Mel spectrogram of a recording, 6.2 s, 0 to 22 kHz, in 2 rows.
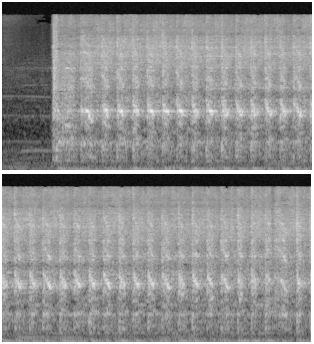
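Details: Volvo V40 abandoned for years: cranks briefly, catches cleanly, settles into steady idle pulsing about three times a second, no misses or knocks; normal start and idle.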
